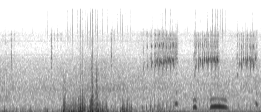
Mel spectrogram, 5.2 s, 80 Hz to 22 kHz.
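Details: Great horned owls at a nest in Oklahoma City on a February morning at 6:40, as the male delivers food; short soft hoots and squeaky high notes among rustling and thumps of movement.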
